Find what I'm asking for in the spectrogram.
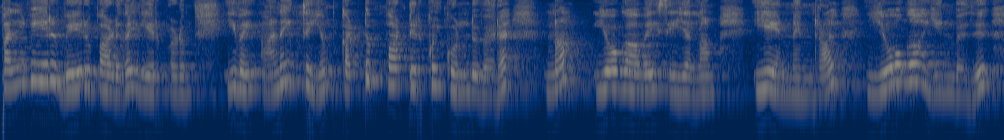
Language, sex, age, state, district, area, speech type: Tamil, female, 18-30, Tamil Nadu, Salem, urban, spontaneous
